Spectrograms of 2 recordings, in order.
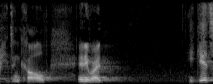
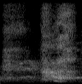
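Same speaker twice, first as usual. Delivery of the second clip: sigh of relief; 12 dB quieter than usual. Acted. Reaching the bank safely.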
